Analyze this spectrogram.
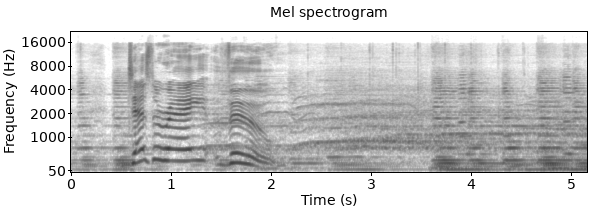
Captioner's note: audience cheers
